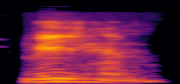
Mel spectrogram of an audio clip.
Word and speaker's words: Wilhelm: Bien, y luego la W se pronuncia como una V, como una V corta, ¿sí? Por ejemplo, Wilhelm, que es un nombre.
